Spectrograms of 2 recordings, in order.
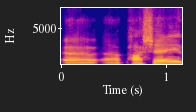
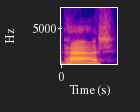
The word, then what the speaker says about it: Pache: I went last year, and is it Christian Pache, the guy for the the Braves center fielder? Yeah, but I mean, they were calling him Christian Pash. It's like they're mispronouncing his name and everything.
